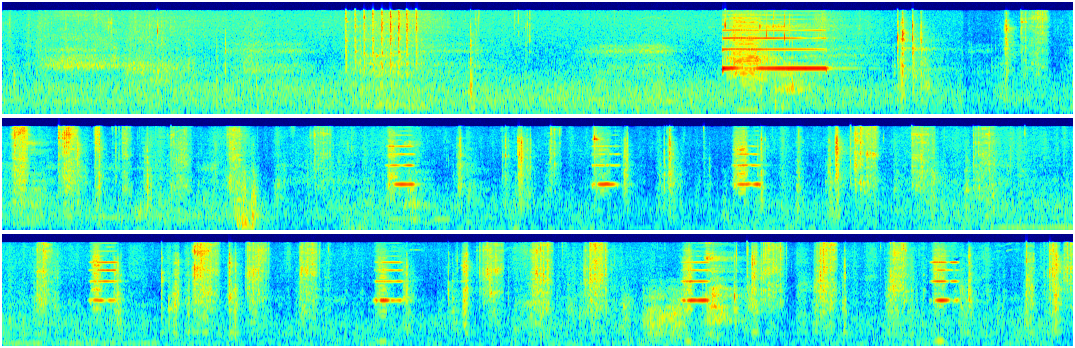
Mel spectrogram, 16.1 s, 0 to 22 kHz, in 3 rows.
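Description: Ratcheting torque wrench clicking in quick strokes as cylinder-head nuts on a Mercedes-AMG M156 6.2-litre V8 are drawn down to 55 Nm, the first stage of a three-stage torque sequence. A high beep sounds once for about half a second near four seconds in, and short high beeps recur every second or so from about seven seconds on.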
